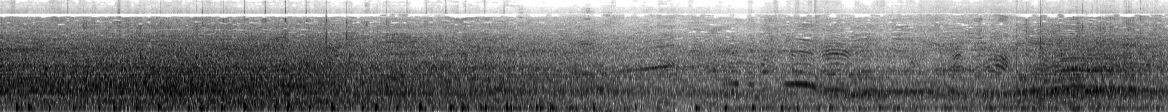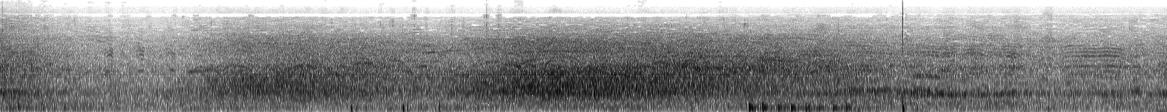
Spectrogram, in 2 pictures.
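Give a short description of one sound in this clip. A large stadium crowd roars and cheers, swelling and fading in waves.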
